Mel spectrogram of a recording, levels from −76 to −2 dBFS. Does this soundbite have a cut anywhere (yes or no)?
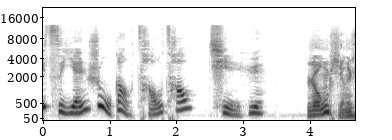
yes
